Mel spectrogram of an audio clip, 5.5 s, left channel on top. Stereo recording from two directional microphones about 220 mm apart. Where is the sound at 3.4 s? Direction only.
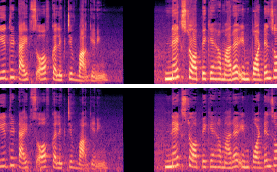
25° left (ahead or behind).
